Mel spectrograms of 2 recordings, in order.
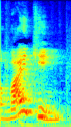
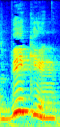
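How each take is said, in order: First: Viking said English-style as "VY-king"; Viking rhyming its first syllable with "my"; English pronunciation. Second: Viking said Russian-style as "VEE-king"; Viking as "veeking", the Russian name; Russian pronunciation. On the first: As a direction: say Viking with an eye sound up front. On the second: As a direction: say Viking with an ee in the first syllable. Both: Shown as a demonstration. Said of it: "Viking is a Viking".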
